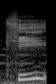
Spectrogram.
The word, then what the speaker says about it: quay: You know, Rebel told me they pronounced this key, but that's, you know, an English guy, so who knows? Is that Isn't the author English? Yeah. So, I think Okay, fine. We'll say key.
